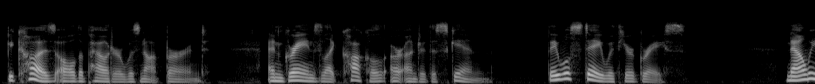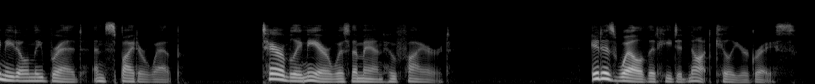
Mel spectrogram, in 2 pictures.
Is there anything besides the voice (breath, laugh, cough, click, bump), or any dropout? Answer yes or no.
no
